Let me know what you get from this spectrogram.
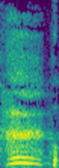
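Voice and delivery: a sharp, high, breathless gasp of shock; mock gasp. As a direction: gasp like a shaken kid watching TV. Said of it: "I start to, like".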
